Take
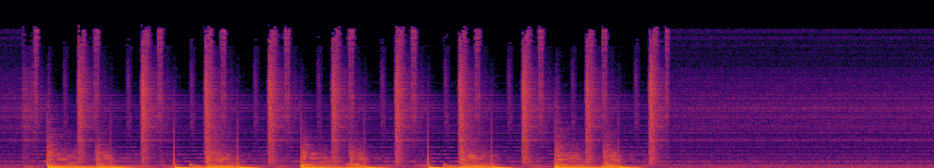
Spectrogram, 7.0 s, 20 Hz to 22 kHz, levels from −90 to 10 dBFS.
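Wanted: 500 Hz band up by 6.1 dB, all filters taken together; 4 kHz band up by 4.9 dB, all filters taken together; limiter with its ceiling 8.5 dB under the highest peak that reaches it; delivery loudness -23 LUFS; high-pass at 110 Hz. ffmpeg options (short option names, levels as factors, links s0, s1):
-af "highpass=110,equalizer=f=500:t=o:g=7.5,equalizer=f=4000:t=o:g=6,volume=1.19,alimiter=limit=0.282:level=0:latency=1"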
